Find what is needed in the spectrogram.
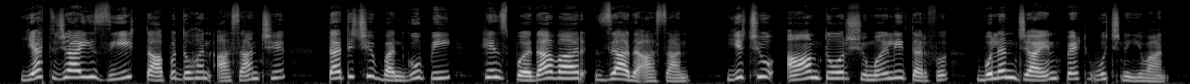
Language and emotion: Kashmiri, neutral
